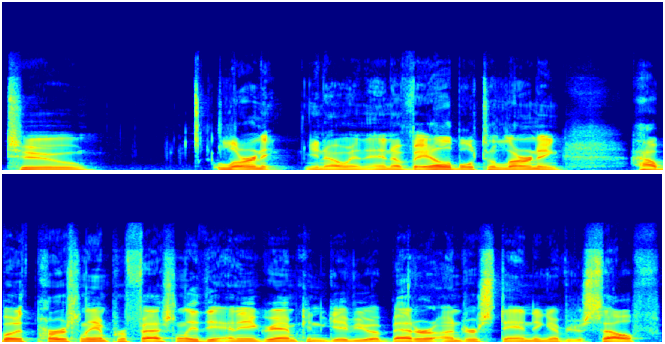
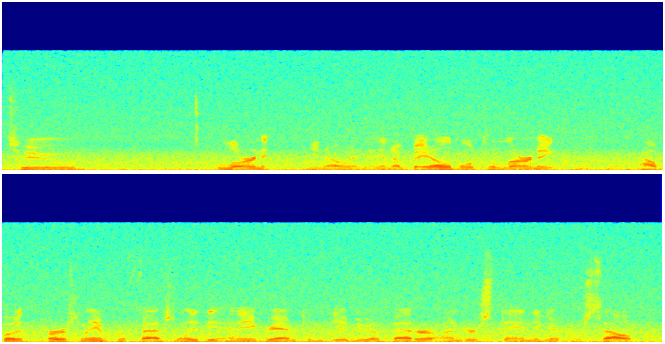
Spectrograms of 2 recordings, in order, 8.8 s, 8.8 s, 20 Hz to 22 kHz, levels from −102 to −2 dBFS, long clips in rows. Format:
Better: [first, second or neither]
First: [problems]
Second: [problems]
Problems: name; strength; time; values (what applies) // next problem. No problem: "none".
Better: first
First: none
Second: hiss; loud; throughout; 3 dB below the speech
